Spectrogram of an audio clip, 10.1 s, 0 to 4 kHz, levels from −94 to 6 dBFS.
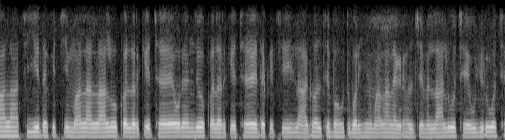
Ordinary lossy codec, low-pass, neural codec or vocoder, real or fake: Opus, 32 kbps; 3.6 kHz; none; real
